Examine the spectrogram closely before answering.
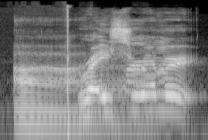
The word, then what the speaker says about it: Rae Sremmurd: to get to work teaching everyone how to pronounce their name murder ray shrimmer that was good uh good to me what's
